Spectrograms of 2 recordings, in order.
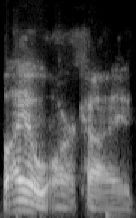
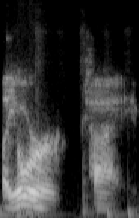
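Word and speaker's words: bioRxiv: translated enough and so when bio archive started there's their service they found that essentially market-tested better if they may capitalize ER because then otherwise they were bi or Kai right and so you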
